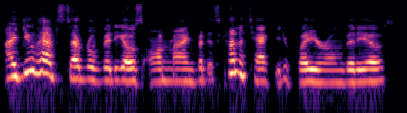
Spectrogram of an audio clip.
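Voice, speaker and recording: A woman hosting a livestream, reading missing persons flyers aloud and chatting with her viewers, her voice a bit hoarse, laughing often and restarting words. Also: mid-range voice, lively intonation, brisk, dry recording, clean studio sound.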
